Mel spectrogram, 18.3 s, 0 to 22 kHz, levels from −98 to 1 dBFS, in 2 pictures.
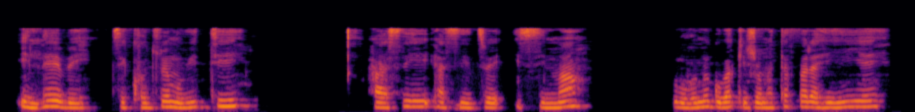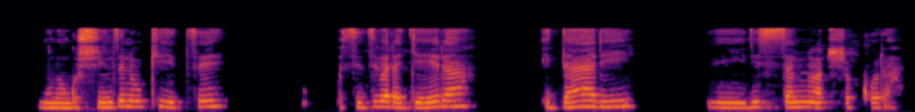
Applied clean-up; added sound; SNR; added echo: neural mask model Resemble Enhance denoiser.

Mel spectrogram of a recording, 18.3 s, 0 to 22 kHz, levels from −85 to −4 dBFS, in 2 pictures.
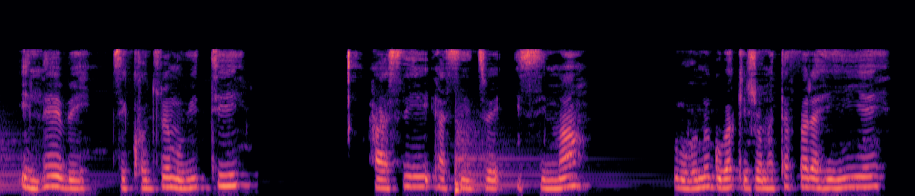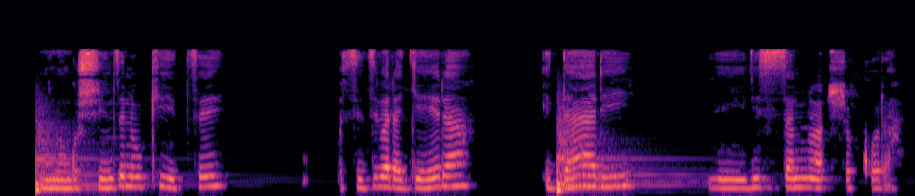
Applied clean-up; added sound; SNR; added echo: none; Drum; 12 dB; none.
